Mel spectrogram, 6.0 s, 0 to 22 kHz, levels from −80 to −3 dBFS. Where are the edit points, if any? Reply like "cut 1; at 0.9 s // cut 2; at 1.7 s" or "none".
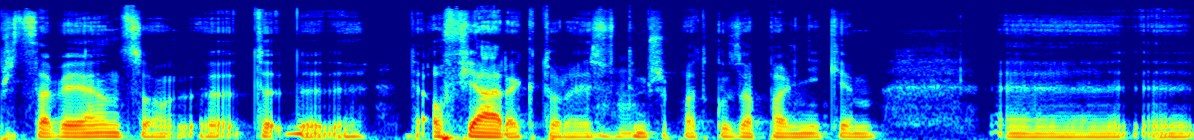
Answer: none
